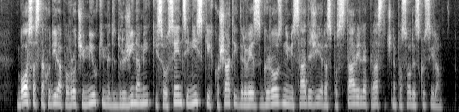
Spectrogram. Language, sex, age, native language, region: Slovenian, male, 30-49, Slovenian, Savinja region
